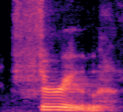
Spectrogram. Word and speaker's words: through: I'm sure you're all familiar with, words like through, THROUGH. You would never guess that the ROUGH combination there makes ooh, right?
